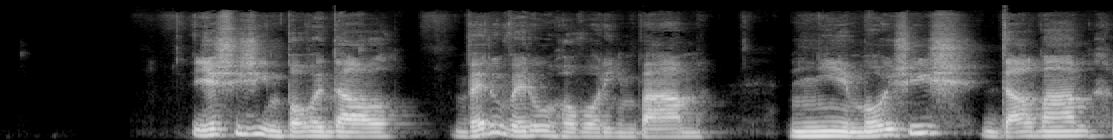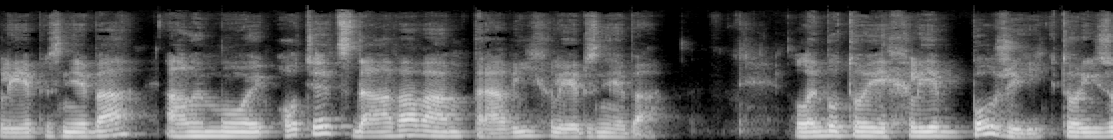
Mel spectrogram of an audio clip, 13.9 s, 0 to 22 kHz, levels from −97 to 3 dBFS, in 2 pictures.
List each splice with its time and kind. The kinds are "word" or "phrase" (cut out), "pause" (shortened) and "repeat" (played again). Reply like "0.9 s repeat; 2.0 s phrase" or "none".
7.9 s pause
